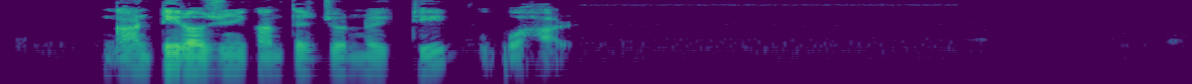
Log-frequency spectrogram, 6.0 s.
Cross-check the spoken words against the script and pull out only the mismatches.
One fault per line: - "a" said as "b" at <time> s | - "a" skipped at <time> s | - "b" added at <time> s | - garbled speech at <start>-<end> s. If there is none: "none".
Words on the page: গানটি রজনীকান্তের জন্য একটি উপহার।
none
